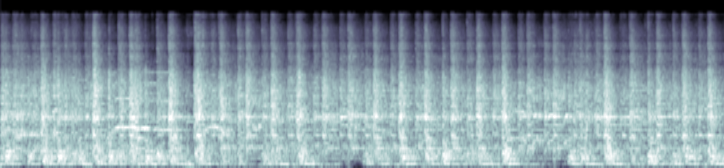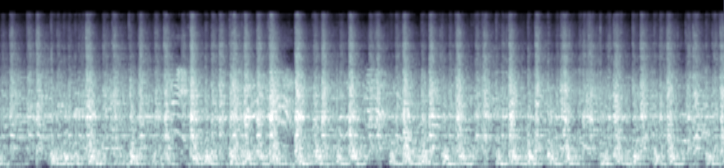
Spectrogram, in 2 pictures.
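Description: Punjabi dhol drums played with sticks by two drummers: fast, driving, continuous rhythm.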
